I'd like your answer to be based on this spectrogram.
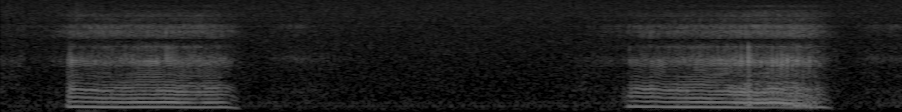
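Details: Man asleep, snoring: two long, loud, buzzing snores about four seconds apart with quiet breathing between; ordinary snoring.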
